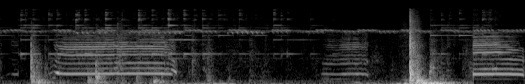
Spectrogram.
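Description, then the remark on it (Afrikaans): A goat bleats several times, loud, wavering cries separated by short pauses, with a sharp thump in between and faint farmyard noise in the background. “Waarom is maar so bang vir die bok en vir die ou vrou wat hom oppas?”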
